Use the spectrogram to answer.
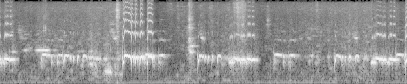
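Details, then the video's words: Crystal-voiced local zebra dove sings as a lure to prompt answering doves: long, wavering, rolling coo trills alternate with brief bursts of sharp high notes, with short gaps between phrases and a faint hum beneath. "Perkutut lokal gacor suara kristal pancingan perkutut ampuh bikin cepat nyaut"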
